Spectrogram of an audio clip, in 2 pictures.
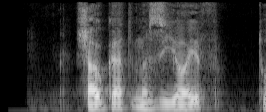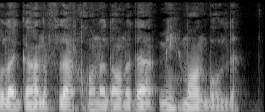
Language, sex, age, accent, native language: Uzbek, male, 25-34, Qashqadaryo, Uzbek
